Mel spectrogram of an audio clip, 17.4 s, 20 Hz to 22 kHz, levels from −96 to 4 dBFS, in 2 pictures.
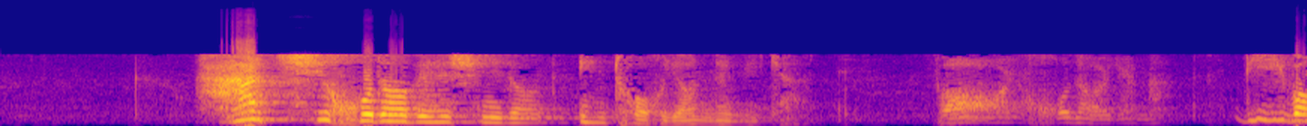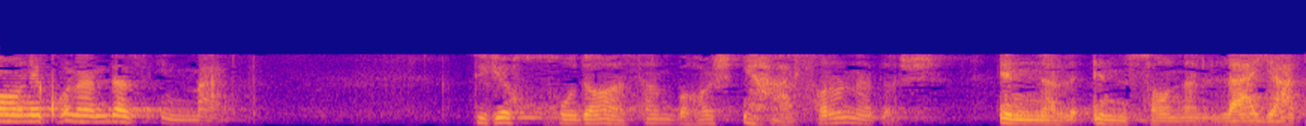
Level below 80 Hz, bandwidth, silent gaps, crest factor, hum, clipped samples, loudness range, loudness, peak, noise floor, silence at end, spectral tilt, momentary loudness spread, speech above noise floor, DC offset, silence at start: -58 dBFS; 11 kHz; none; 20 dB; none; under 0.1%; 17 LU; -16 LUFS; 0 dBFS; -56 dBFS; 0 s; -5 dB/octave; 21 LU; 37 dB; under 0.1%; 1.3 s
